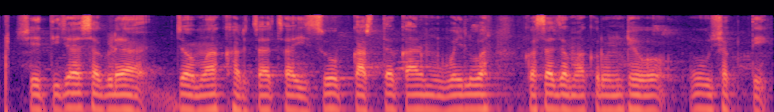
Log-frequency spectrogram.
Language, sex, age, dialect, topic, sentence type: Marathi, male, 25-30, Varhadi, agriculture, question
